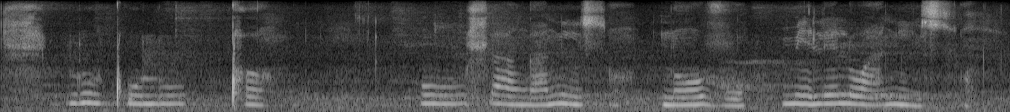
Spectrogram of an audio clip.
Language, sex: Xhosa, female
